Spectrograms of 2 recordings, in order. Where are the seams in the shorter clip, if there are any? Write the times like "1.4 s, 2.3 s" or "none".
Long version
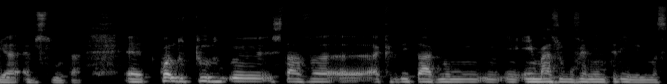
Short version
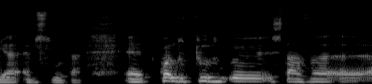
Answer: none

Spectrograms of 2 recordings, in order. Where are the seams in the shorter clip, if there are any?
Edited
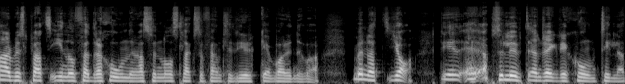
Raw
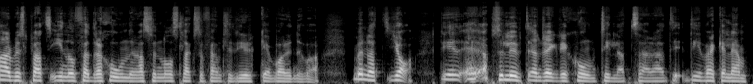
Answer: none

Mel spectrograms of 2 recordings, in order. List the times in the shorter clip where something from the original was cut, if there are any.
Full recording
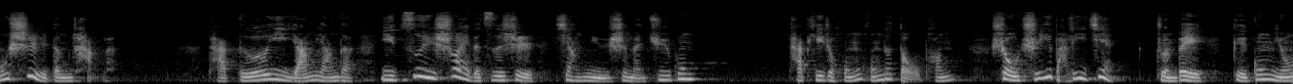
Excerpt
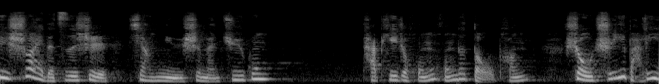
none

